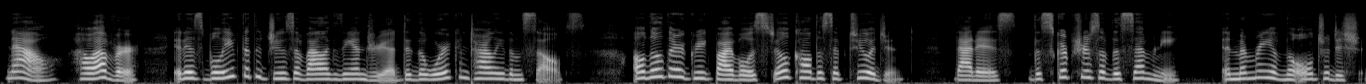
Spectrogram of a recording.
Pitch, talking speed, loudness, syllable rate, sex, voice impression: 255 Hz, 155 wpm, -20 LUFS, 5.3 syllables/s, female, very feminine, gender-neutral, very young, very thin, slightly tensed, slightly weak, very bright, very hard, very clear, fluent, very cute, intellectual, very refreshing, very sincere, slightly calm, very friendly, very reassuring, very unique, very elegant, very sweet, very lively, very kind, sharp, slightly modest, very light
